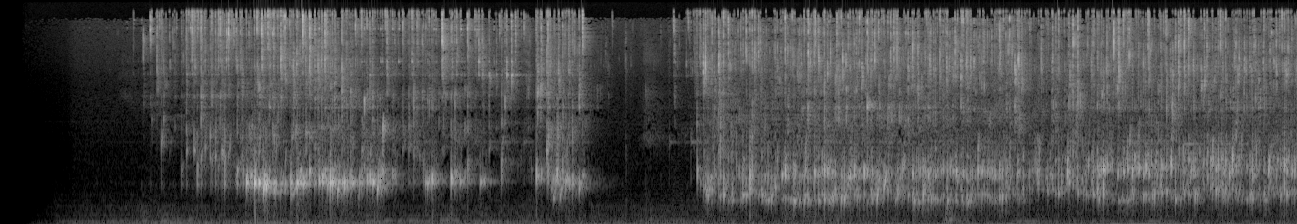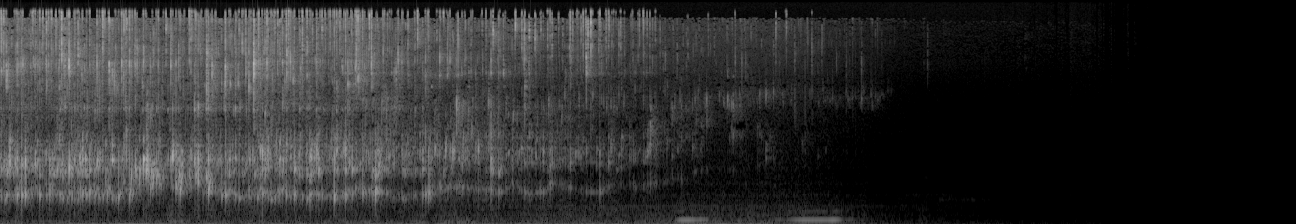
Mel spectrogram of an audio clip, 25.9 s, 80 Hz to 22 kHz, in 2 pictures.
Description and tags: Water filling a glass.
Information about the recording and equipment:
-Location: Living room.
-Type of acoustic environment: Small, diffuse, moderately reflective.
-Distance from sound source to microphones: Approx 0.3m.
-Miking technique: Jecklin disk.
-Microphones: 2 Brüel & Kjaer type 4190 capsules with type 2669L head amplifier.
-Microphone preamps: Modified Brüel & Kjaer type 5935L.
-ADC: Echo Audiofire 4. (line inputs 3 & 4).
-Recorder: Echo Audiofire 4 and Dell D630C running Samplitude 10.
No eq, no reverb, no compression, no fx.
Binaural, Domestics-sounds, field-recording, Fx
